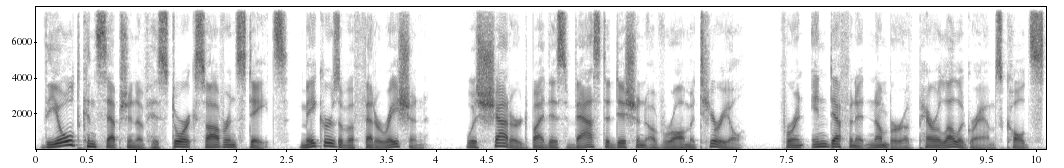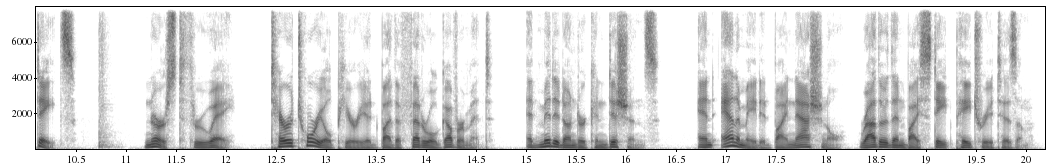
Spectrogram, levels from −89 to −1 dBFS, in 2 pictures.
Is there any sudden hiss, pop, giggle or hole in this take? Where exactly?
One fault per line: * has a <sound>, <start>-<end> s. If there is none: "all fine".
* has a thud, 10.7-11.0 s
